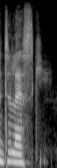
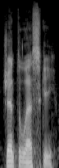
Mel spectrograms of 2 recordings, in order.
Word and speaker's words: Gentileschi: Yes, Gentileschi. – Gentileschi, who was one of the first well-known women painters.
